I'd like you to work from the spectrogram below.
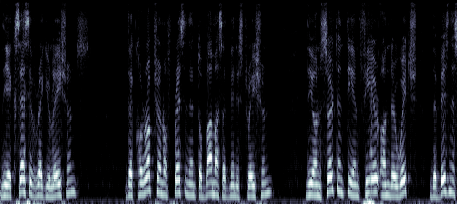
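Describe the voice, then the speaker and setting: Speaking with a Spanish accent, a man uses a fairly high pitch and a dark, mellow tone, keeping a moderate pace and very even loudness. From Mexico. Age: 80s+. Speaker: political commentator. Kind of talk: prepared political message. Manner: formal.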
